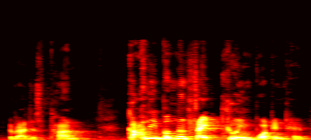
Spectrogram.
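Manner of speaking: ordinary talk, nothing marked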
